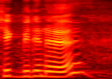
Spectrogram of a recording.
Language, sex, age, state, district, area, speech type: Bodo, male, 60+, Assam, Udalguri, urban, spontaneous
